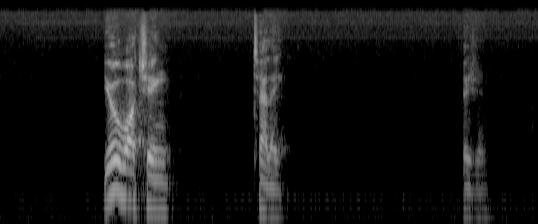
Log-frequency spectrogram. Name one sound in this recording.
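A young man speaks calmly to the listener, close to a microphone.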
